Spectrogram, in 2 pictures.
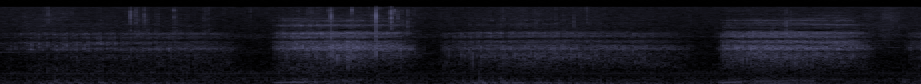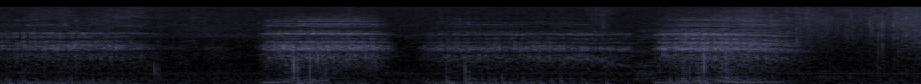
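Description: A person breathing close to the microphone, a louder breath about every two seconds, over a faint steady hum.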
